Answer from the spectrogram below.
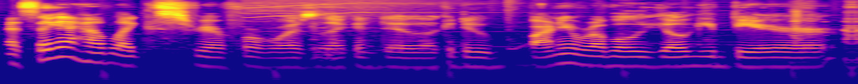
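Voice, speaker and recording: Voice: mid-range voice, fairly quick, over music. A guest chatting on a game stream, curious and playful, asking questions. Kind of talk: casual chat over a game stream.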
